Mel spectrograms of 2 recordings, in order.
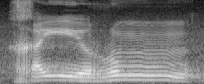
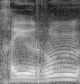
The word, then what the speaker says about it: خير: லைலத்துல் கத்ரி ஹைரும். ரும்னு படிக்கணும், ருன்னு படிக்கக்கூடாது. இங்கே தோய்பேஷ் இருக்குது, மீமுக்கு சத்து இருக்குது. அப்போது இந்த ராவையும் இந்த மீமையும் சேர்த்து படிக்கணும். ஹைரும் அப்படின்னு படிக்கணும். ஹைருன் ருன் அப்படின்னு படிக்கக்கூடாது.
